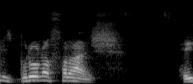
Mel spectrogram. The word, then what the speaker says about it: Fernandes: No, it's Fernandes. It's Fernandes. Because the thing about it is that, like Portuguese, in Portuguese, the S, the ES is like S. But what's happened is it's a silent thing as well.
